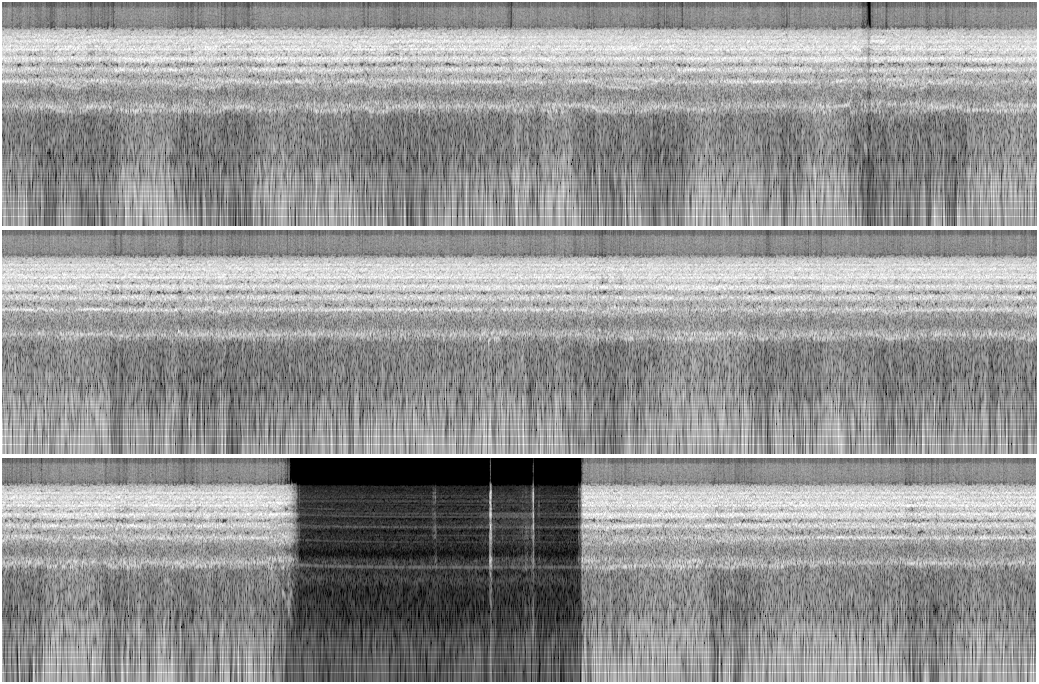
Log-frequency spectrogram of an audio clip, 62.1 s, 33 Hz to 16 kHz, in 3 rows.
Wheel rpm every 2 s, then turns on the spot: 230, 220, 220, 220, 230, 230, 220, 230, 170, 220, 230, 230, 230, 230, 230, 240, 220, 220, 230, 230, 230, 220, 230, 90, 0, 0, 90, 220, 220, 230, 230.
none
